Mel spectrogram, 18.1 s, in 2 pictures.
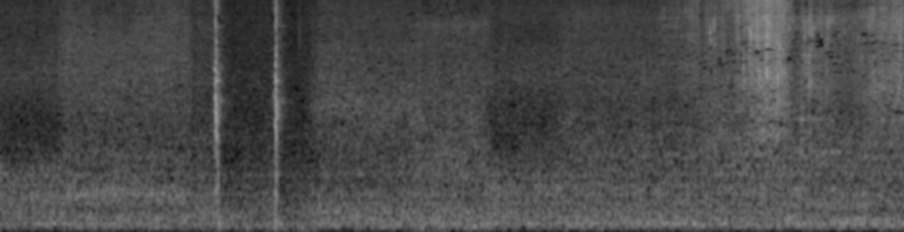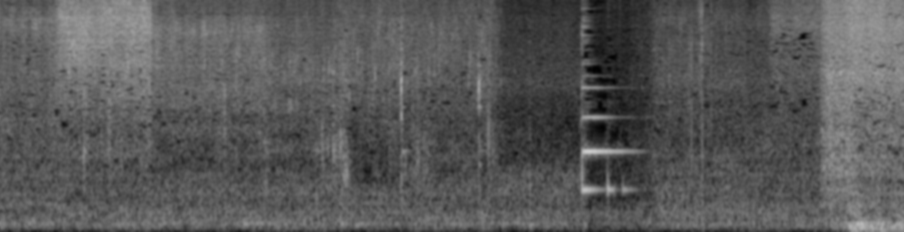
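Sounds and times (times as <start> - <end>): steak sizzling in oil: 7.0 - 14.0.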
